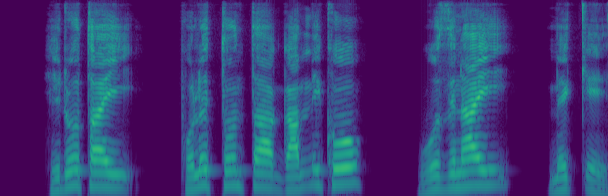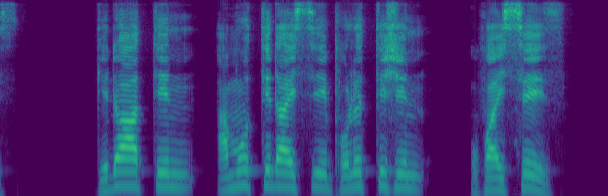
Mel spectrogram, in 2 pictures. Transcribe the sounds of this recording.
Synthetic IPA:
hɪd̪ɔt̪ɐj | pɔlɛt̪ːɔnt̪ːɐɡɐmːɪkɔ | wɔzɪnɐj | mɛkʼːḛːs | ɡ̥ɪd̪ɔɐt̪ːiːn | ɐmɔt̪ːɪd̪ɐjsːɪpɔlɛt̪ːɪʃɪn | ʊfɐjsːe̞ːs

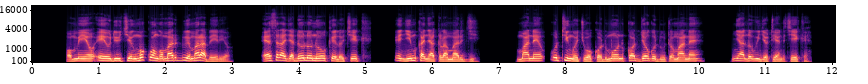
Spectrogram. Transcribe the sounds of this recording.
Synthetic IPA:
ɔmɪjɔʔejodjot͡ʃjeŋmɔkwɔŋɡɔmardwemaɾabeɾjɔ | ɛsɾad͡ʒadolonoːkelot͡ʃɪk | eɲimkaɲaklamard͡ʒḭ | manɛotiŋot͡ʃwɔkodmonkɔd̚d͡ʒɔɡodutomanɛ | ɲalowiɲd͡ʒotjɛndt͡ʃɪkɛ̰

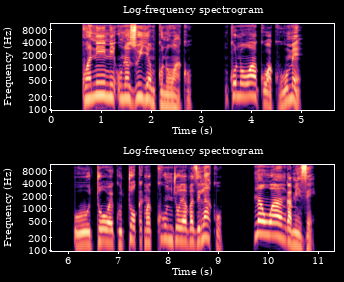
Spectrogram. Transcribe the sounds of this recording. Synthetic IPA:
kwaniniʔunazuiam̩kɔnɔwa̰kɔ̰ | m̩kɔnɔwakɔwakumɛ̰ | utɔwɛkutɔkamakuɲd͡ʒɔjavazilakɔ̰ | nawaːŋɡamizɛ̰

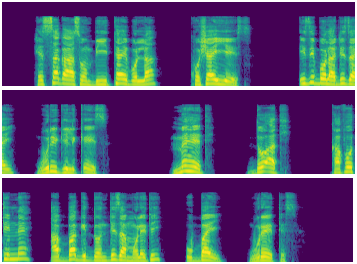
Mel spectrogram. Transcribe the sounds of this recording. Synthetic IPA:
hɛsːɐɡaːsɔnbiːt̪ːɐjbɔlːɐ | kɔʃɐjːe̞ːs | ʔɪzɪbɔlɐd̪ɪzɐj | wʊɾɪɡɪlkʼːe̞ːs | mɛhɛt̪ɪ̥ | d̪ɔʔɐt̪ɪ̥ | kɐfɔt̪ɪnːɛ | ɐbːɐɡɪd̪ːɔnd̪ɪzɐmɔlɛt̪ɪ | ʊbːɐj | wʊɾe̞ːt̪ːḛs

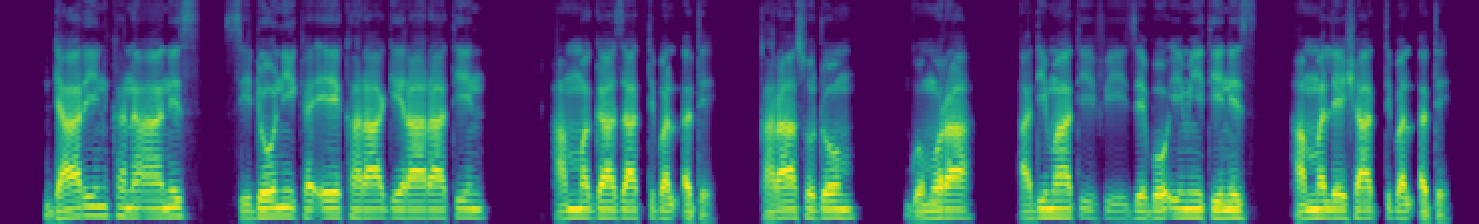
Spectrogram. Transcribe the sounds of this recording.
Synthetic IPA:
d̪aːɾiːŋkɐnɐʔanɪsː | ɪd̪o̞ːniːkɐʔe̞ːkɐɾaːɡɛɾaːɾaːt̪iːn | hɐ̰mːɐɡaːzaːt̪ːɪbɐlʔɐt̪ɛ | kɐɾaːsɔd̪oːm | ɡɔmɔɾaː | ʔɐd̪ɪmaːt̪iːfɪzɛboːʔɪmiːt̪iːnɪs | hɐmːɐle̞ːʃaːt̪ːɪbɐlʔɐt̪ɛ

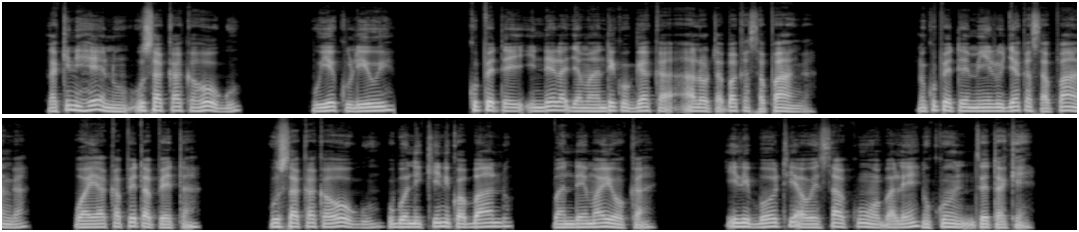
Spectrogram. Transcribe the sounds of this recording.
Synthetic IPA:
lakiniɦɛnuṵsakakahɔɡu | ujɛkuliwi | kupɛtɛḭndɛlaɟamaːndikuɡaka̰a̰lɔta̰bakasapaŋɡa | nukupɛtɛmiluɟakasapaŋɡa | wajakapɛtapɛta̰ | usakakahɔɡuubɔnikinikwabandu | bandɛmajɔka̰ | ḭlibɔtia̰wɛsakuŋɔbalɛnukun̩d͡ʒɛtakɛ̰

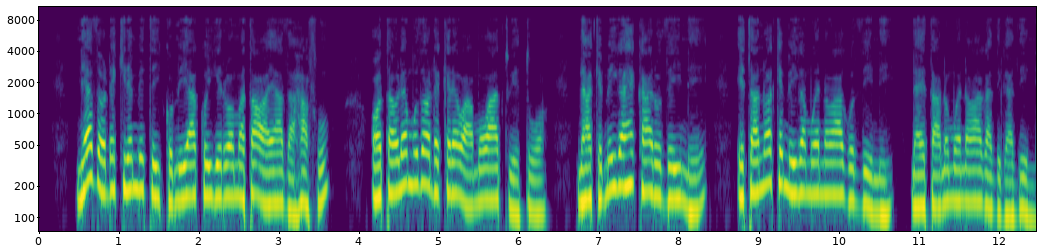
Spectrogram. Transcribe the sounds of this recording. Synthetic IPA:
neaðɔdɛkiɾɛmetɛikomijakoiɣeɾeɾwɔmatawajaðaɦafu | ɔtaoɾeamoðɔdɛkɛɾɛwamɔwatwetwɔ | nakɛmeiɣahɛkaɾoðeineː | taːnoakɛmeiɣamwɛnawaɣoðine | naetaːnɔmwɛnawaɣaðiɣaðene

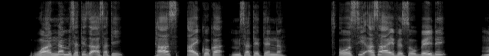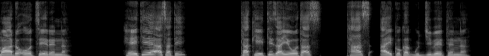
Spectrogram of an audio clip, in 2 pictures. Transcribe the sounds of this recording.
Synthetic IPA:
waːnːɐmɪs̬ɐt̪ɪzɐːsɐt̪ɪ | t̪aːsɐjkːɔkɐmɪsɐt̪ːɛt̪ːɛnːɐ | t͡sʼo̞ːsːɪʔɐsɐːjfɛsːɔbɛjɪd̪ɪ | maːd̪ɔo̞ːt͡sːɪɛɾɛnːɐ | hɛjt̪ɪjɛɐsɐt̪ɪ | t̪ɐkiːt̪ːɪzɐjo̞ːt̪aːs | t̪ʰaːsɐjkːɔkɐɡʊd͡ʒːɪbe̞ːt̪ːɛnːɐ

